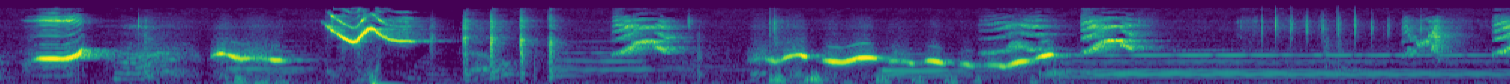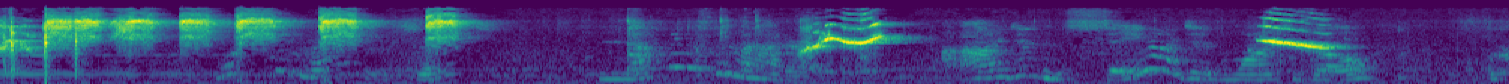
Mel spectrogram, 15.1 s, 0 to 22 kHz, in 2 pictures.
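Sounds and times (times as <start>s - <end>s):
parrot whistling: 0.2s - 5.9s, 6.8s - 10.0s, 11.6s - 12.2s, 13.8s - 14.3s
parrot chirping: 1.6s - 3.6s, 4.2s - 10.1s, 11.4s - 12.3s, 13.8s - 14.4s
parrot clicking: 2.0s - 3.6s, 6.3s - 9.8s.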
